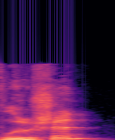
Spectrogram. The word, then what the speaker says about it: Lucian: I want to say Lucian because of freaking Underworld, but anyways. that's how they said it on the Audible. Oh, it is Lucian?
